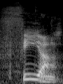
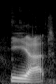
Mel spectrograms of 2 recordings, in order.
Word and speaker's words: fiat: of an extended conversation do you want a pronunciation correction yes fianc their fiat currency thank you fiat currency I'll try to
